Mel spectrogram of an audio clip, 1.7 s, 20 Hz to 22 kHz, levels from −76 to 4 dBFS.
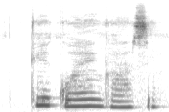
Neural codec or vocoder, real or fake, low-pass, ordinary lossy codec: codec, 44.1 kHz, 7.8 kbps, Pupu-Codec; fake; none; none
